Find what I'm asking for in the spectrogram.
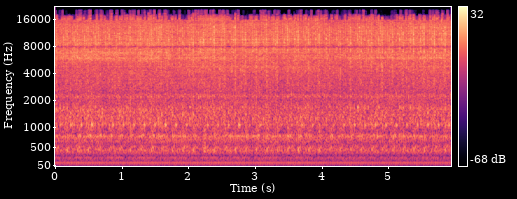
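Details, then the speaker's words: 1991 Mercedes 350SDL W126 OM603 diesel at idle after a 5W-40 oil change, oil pressure about 2 bar: steady clatter with a faint tick about 95 a minute; the owner is checking for a tapping noise, cause not found. "alright I'm gonna just fire it up again see if I hear that tapping noise now that I've gotten the oil pan out from under the car"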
